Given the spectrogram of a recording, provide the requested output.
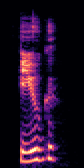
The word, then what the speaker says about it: Fugue: F-U-G-U-E 55? Nope, go first. How do you pronounce that sniper rifle? – Fugue. – How do you pronounce it? – Fugue. – I like it. – Fugue, Fugue, how do you pronounce it? It's French, apparently.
